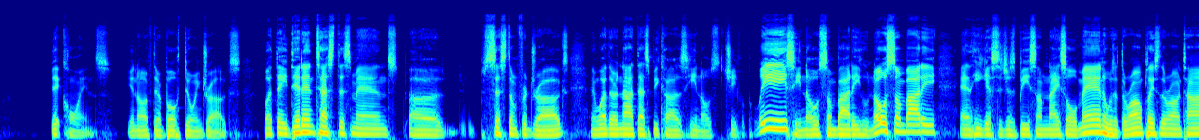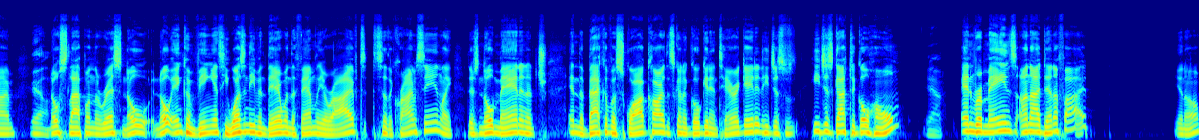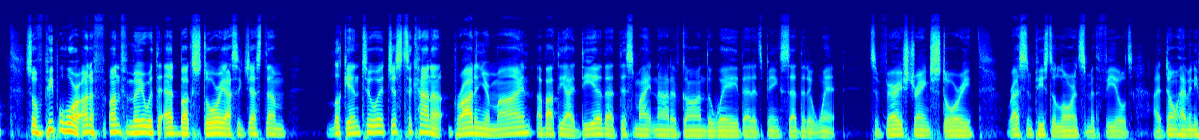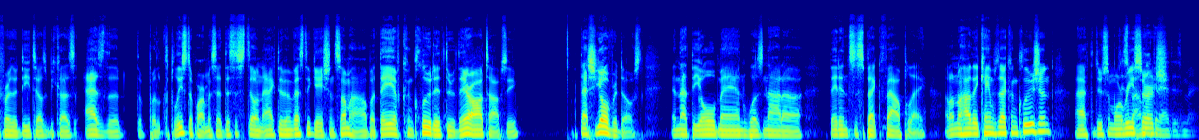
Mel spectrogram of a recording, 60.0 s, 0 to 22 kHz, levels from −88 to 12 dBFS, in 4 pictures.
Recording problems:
none

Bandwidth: 15 kHz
